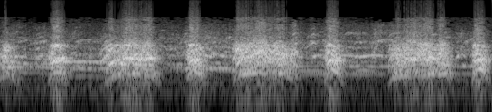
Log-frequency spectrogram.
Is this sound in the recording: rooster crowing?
no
